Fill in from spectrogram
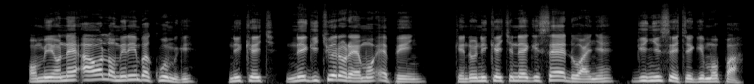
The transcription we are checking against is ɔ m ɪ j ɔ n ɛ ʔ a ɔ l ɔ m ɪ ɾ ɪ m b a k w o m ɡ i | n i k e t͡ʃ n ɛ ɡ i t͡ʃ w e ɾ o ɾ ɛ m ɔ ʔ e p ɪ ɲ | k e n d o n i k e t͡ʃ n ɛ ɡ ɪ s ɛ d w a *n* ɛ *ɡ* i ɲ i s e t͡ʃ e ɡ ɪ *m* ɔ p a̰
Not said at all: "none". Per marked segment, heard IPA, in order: ɲ, ɡ, m

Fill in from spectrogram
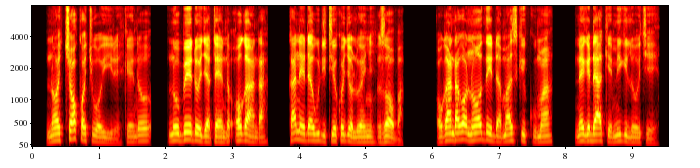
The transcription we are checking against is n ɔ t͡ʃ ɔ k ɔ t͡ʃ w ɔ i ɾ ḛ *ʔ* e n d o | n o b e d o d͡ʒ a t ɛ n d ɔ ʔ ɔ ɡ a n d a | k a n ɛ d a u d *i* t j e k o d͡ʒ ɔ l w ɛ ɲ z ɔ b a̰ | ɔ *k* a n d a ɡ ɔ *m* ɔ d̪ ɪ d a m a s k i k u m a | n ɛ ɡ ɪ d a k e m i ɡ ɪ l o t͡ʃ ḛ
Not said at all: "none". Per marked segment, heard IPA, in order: k, i, ɡ, n

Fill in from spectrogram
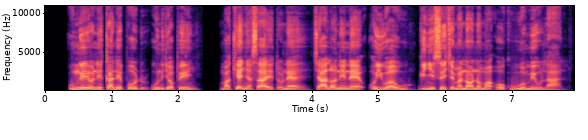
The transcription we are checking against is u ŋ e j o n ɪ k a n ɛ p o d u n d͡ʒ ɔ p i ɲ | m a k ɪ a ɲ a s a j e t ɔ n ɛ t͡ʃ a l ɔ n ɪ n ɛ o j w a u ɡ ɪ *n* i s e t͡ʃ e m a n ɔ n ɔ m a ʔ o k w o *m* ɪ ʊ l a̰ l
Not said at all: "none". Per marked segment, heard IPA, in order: ɲ, m

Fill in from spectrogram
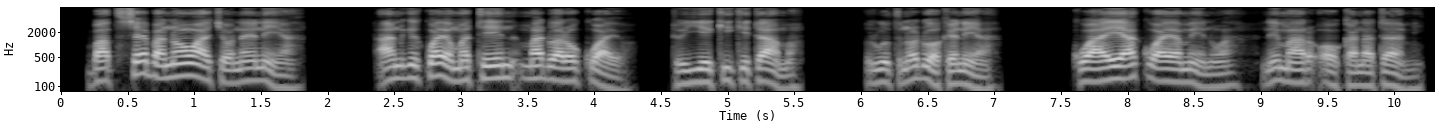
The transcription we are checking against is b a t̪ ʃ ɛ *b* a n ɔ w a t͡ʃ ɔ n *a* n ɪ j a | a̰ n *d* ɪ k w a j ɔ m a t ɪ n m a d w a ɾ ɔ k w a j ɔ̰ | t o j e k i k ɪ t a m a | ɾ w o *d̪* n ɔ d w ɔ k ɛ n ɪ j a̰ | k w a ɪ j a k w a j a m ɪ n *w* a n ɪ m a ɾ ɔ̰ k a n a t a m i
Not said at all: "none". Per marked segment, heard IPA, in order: b, ɛ, ɡ, t̪, w

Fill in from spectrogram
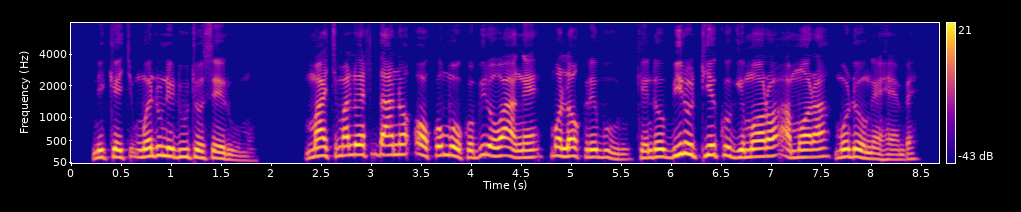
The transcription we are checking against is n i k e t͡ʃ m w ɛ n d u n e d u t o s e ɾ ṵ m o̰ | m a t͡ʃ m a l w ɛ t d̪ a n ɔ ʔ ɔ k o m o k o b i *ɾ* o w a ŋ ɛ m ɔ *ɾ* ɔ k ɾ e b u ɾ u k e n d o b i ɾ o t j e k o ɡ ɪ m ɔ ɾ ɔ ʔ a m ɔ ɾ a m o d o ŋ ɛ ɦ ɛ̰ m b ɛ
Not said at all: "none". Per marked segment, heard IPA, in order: ɾ, l

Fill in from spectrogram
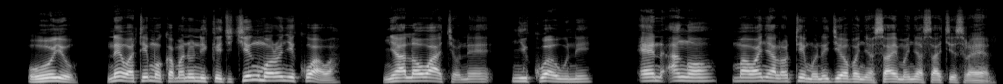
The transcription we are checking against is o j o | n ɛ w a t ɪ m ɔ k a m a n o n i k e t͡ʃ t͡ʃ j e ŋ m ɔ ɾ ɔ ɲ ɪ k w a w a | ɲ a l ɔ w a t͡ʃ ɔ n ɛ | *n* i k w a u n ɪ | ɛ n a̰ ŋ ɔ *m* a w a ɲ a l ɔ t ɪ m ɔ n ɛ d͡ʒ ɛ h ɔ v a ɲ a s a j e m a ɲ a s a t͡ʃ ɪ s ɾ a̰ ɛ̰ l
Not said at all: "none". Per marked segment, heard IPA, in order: ɲ, m

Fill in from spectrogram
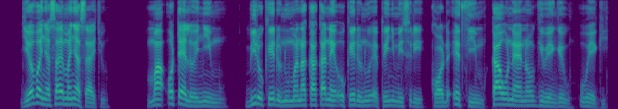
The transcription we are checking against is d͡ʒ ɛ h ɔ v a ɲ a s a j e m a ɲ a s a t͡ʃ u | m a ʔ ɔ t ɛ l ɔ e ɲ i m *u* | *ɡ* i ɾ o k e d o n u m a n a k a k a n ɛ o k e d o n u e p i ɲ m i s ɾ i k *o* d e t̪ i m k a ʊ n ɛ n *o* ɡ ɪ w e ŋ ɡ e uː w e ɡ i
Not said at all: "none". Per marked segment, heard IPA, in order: u, b, ɔ, ɔ

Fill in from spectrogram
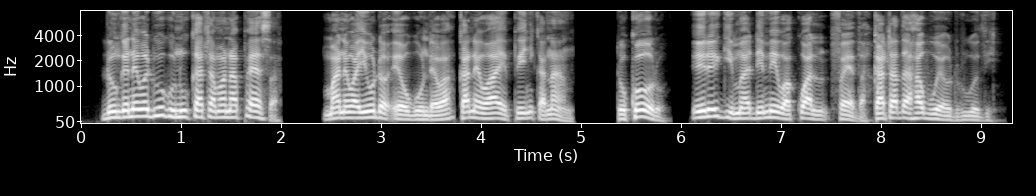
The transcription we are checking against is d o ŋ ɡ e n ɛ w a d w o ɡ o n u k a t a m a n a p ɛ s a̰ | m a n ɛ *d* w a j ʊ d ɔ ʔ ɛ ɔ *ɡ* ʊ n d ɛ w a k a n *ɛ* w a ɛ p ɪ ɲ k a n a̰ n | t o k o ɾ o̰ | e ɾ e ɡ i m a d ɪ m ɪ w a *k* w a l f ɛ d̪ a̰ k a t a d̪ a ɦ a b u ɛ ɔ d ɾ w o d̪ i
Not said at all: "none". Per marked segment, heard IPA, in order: none, ɡ, ɛ, k

